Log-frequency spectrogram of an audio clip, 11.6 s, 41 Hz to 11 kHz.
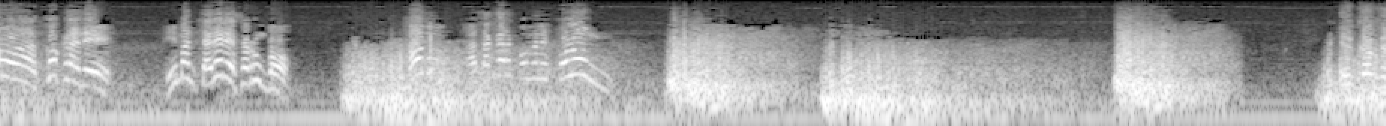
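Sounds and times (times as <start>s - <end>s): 
speech: 0.3s - 6.1s, 11.4s - 11.5s
naval cannon blasts from an armored warship in a sea battle: 2.8s - 10.4s, 11.0s - 11.5s
shell explosion striking a ship's command tower: 2.8s - 11.5s.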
